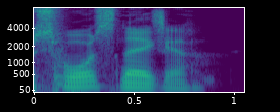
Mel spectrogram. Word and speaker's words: Schwarzenegger: Arnold Schwarzenegger.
